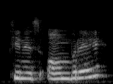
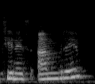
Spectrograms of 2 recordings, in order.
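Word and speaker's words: tienes hambre: are you hungry but she said it wrong and she said tina's hombre instead of tienes ambre which translates to do you have a man instead of are you hungry and she asked a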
